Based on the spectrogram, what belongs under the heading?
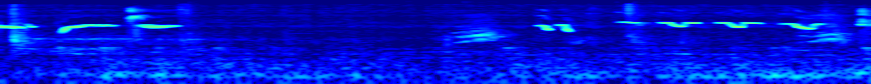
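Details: Blue-and-white flycatcher, a migrant often seen in Indonesia, singing clear whistled phrases, some level and some dipping or rising, in two bursts. Fainter chirps from other birds and a low background rumble are also heard.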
